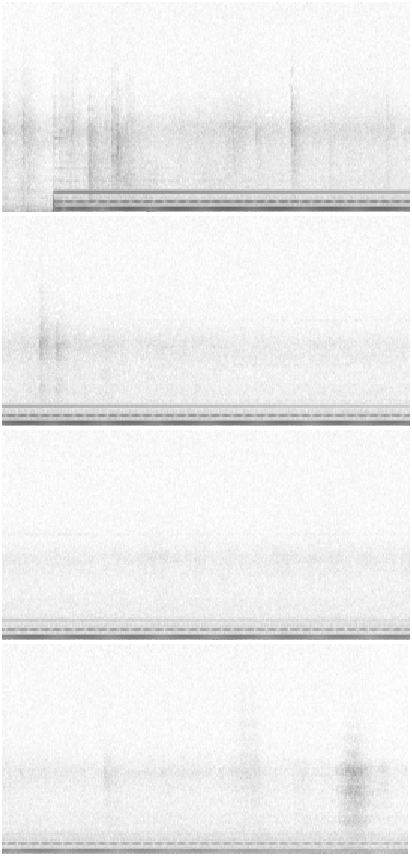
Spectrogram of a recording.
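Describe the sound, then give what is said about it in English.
A bell is struck once, then its clear, low, ringing tone hangs with a slow wavering pulse, gradually fading over about fifteen seconds with no one speaking. “Just notice the sound of the bell as it dies out, and let's just come back in the room when you can no longer hear the bell.”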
